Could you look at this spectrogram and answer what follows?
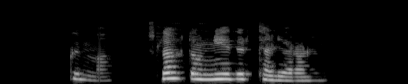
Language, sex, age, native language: Icelandic, female, 12, Serbo-Croatian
